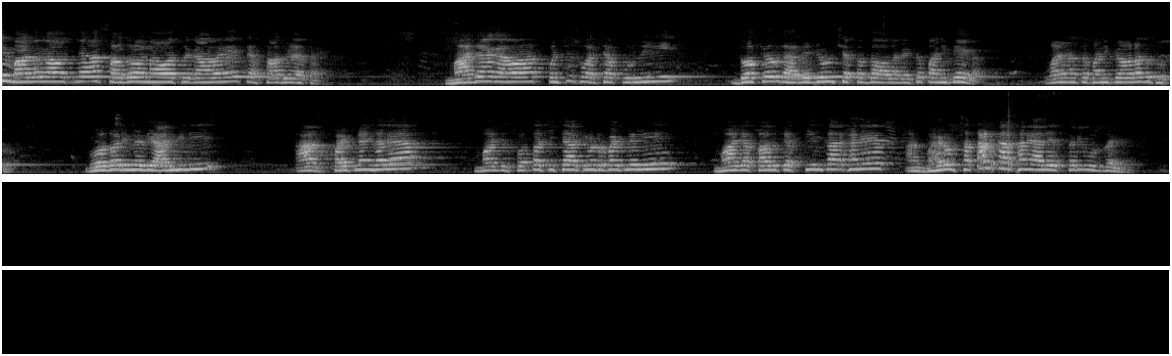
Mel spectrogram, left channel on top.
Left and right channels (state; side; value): silent; right; digital silence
